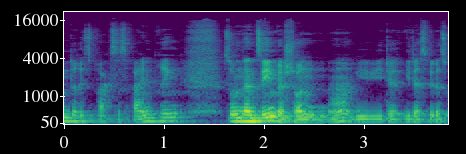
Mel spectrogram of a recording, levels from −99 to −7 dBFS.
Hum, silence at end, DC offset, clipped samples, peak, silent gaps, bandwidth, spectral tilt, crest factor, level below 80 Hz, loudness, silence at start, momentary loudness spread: none; 0 s; under 0.1%; under 0.1%; -8 dBFS; none; 13.5 kHz; -7 dB/octave; 18 dB; -66 dBFS; -27 LUFS; 0 s; 18 LU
